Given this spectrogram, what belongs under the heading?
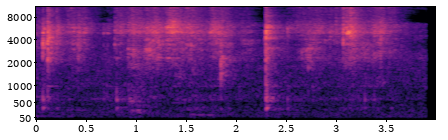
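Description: Chicken pieces being mixed with spices by hand in a metal pan, giving soft, wet squelching and scraping sounds with a few light clinks against the pan, close and steady with no talking.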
